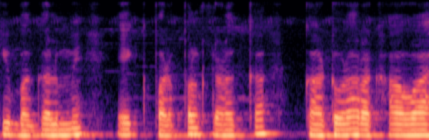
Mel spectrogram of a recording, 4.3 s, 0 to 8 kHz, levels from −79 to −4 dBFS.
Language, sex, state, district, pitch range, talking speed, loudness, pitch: Hindi, male, Jharkhand, Ranchi, 115-130 Hz, 140 wpm, -17 LUFS, 120 Hz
